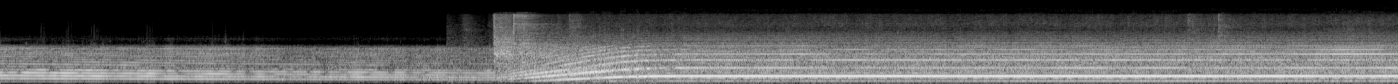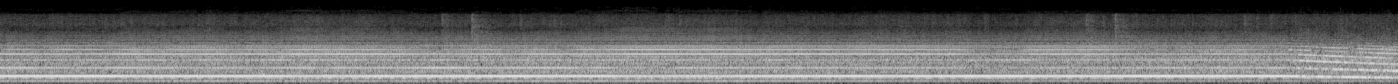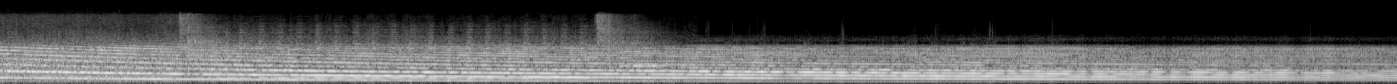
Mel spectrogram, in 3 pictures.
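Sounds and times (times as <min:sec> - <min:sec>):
air-raid siren wailing: 0:00.0 - 0:41.9
lower steady tone: 0:04.6 - 0:35.1.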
